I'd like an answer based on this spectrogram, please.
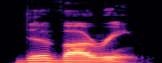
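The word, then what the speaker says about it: דְּבָרִים: Davar in the plural is de va rim. Remember that? Devarim. Davar, singular, devarim, plural. Okay, where is my stress on this word? It's on really the reem, right?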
